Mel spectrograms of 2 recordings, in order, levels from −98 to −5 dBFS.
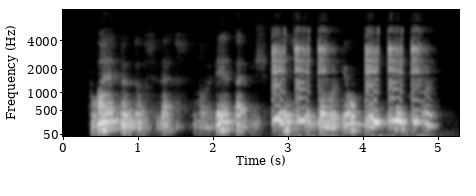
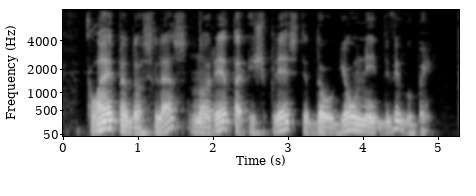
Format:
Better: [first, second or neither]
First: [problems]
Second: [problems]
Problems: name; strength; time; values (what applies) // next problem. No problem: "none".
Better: second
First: noise reduction (neural mask model DeepFilterNet 3)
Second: none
